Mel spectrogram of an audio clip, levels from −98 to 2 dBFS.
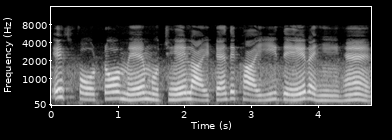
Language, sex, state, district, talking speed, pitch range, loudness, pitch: Hindi, female, Madhya Pradesh, Katni, 110 wpm, 205-235 Hz, -15 LUFS, 215 Hz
